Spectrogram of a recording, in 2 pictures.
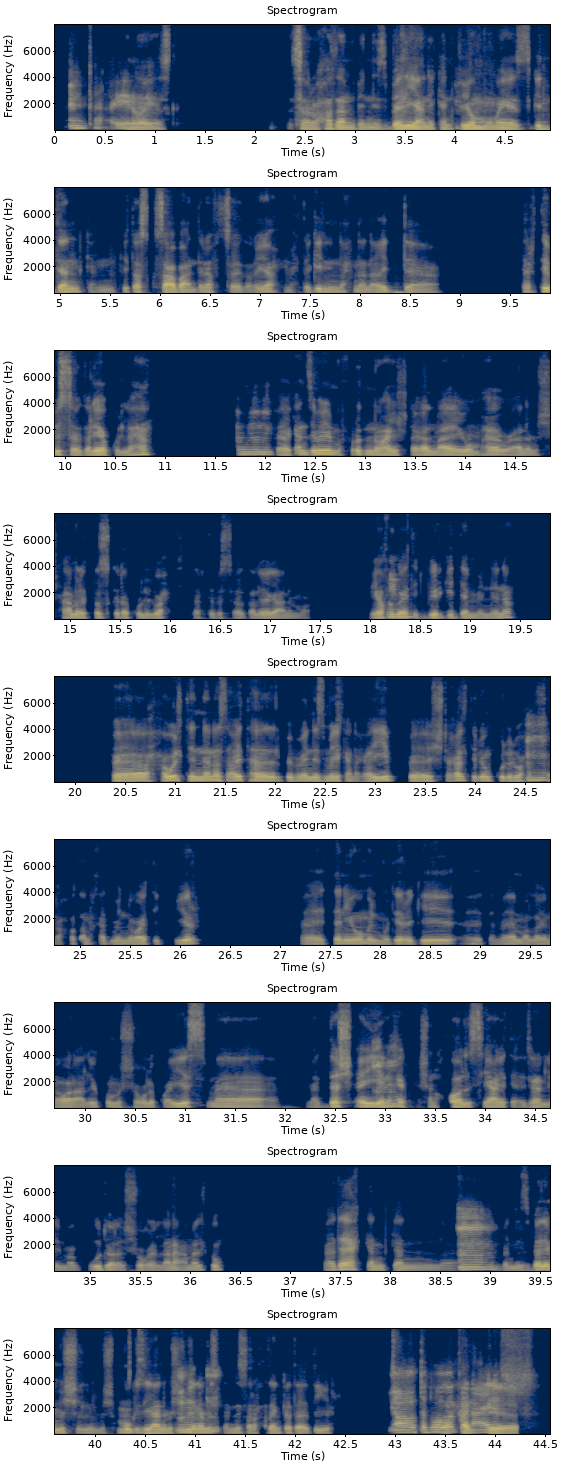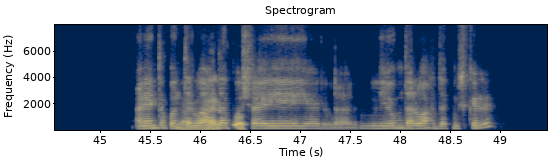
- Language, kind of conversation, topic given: Arabic, unstructured, إيه أحسن يوم عدى عليك في شغلك وليه؟
- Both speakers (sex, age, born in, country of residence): female, 25-29, Egypt, Egypt; male, 25-29, Egypt, Egypt
- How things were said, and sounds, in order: other background noise; in English: "task"; tapping; in English: "الtask"; in English: "reaction"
